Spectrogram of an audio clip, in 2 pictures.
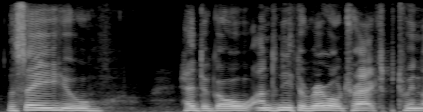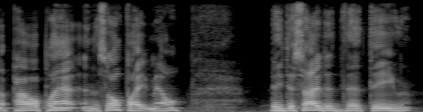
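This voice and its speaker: A man's voice: fairly high pitch, gravelly, dark tone. An older man with a Maine accent, a retired worker telling stories from his working life in a wry, understated way. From Maine, United States. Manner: wry, understated humour with chuckles. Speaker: retired paper mill worker being interviewed. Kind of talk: oral history storytelling.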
